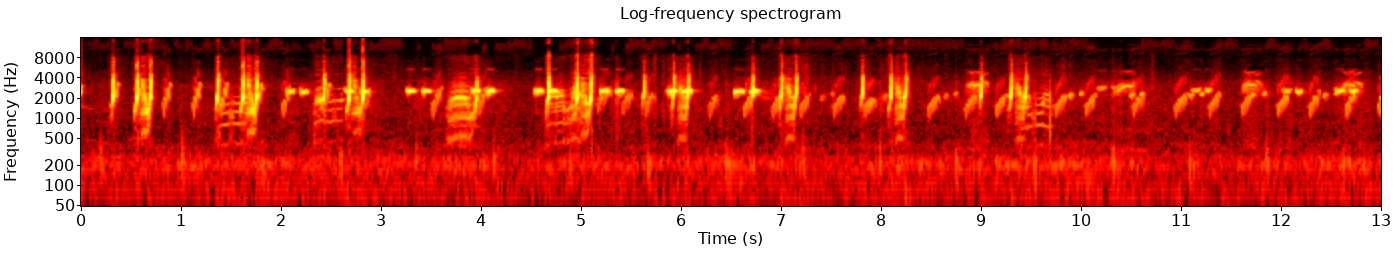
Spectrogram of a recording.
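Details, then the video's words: Female quail calls for hunting: repeated rasping bursts alternate with short high paired whistles and downslurred notes, several birds calling together above a constant low hum. "Batair ki awaz Quail sounds Садои бедона мода bedana ovozi بٹیروں کی سپیشل شکاری آواز"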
